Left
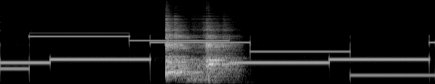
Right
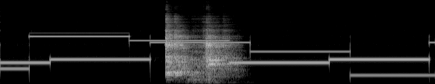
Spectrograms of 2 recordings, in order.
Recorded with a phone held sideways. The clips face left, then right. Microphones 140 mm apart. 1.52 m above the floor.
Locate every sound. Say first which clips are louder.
1.6 s dishes clattering: left 5 dB; 35° left (ahead or behind), 1.0 m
